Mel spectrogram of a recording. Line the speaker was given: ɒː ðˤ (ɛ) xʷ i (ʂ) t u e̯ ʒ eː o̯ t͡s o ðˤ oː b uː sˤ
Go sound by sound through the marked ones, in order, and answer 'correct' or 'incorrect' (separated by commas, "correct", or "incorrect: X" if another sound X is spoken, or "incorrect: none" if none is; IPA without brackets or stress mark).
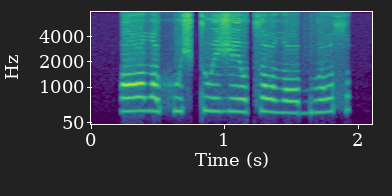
incorrect: e, incorrect: ʃ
